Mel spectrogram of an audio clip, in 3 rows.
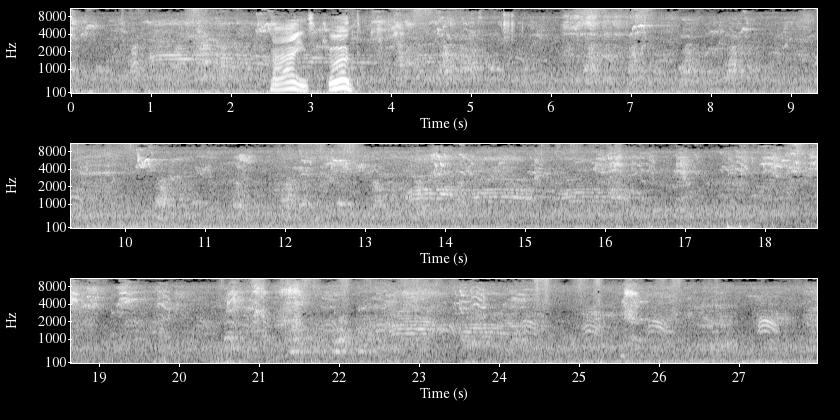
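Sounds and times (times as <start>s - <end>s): low wind rumble: 0.0s - 27.9s
small birds chirping: 0.0s - 27.9s.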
